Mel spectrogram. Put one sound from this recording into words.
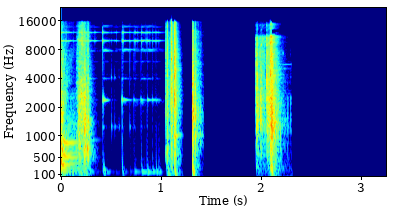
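A rifle's magazine clicks out and snaps back in during a reload.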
